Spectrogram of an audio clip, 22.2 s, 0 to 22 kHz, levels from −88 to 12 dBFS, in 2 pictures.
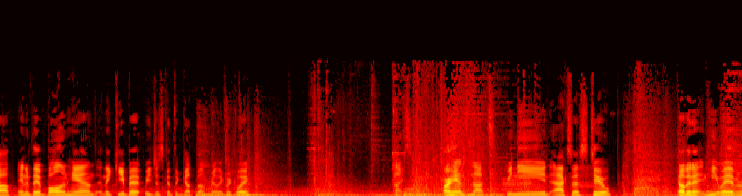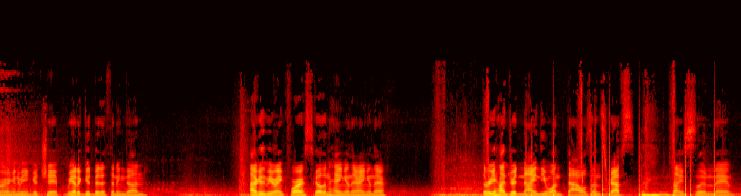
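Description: From 19.01 s to 21.85 s a train of clicks sits over the sound. About ten sharp, similar pops arrive at an uneven pace, roughly 3.5 per second, peaking about 20 dB above the audio. Interference from nearby equipment is the likely cause.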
